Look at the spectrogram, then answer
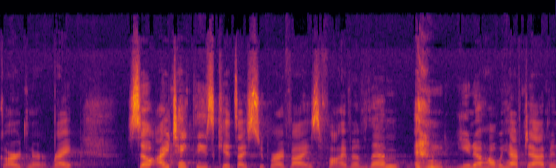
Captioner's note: chuckles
